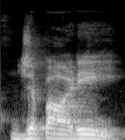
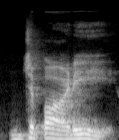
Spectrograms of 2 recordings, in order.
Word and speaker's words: jeopardy: ఇక్కడ jeopardy, jeopardy. O is silent here.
